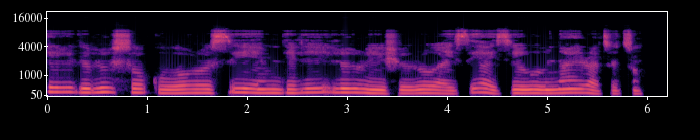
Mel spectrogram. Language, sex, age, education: Yoruba, female, 30-45, tertiary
